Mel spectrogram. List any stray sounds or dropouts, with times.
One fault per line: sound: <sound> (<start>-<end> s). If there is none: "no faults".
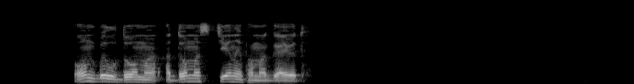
no faults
